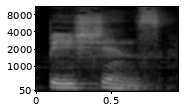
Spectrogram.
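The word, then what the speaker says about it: patience: मतलब होता है वाक्य पी ए टी आई ई एन सी ई इसे पढ़ेंगे पेशेंस टी आई को यहां पे से पढ़ना है तो मीनिंग बनी पेशेंस पेशेंस का मतलब होता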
